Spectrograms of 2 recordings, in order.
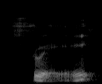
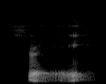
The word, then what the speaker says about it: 水: Its pronunciation is 水, 水, 水, and this is water.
